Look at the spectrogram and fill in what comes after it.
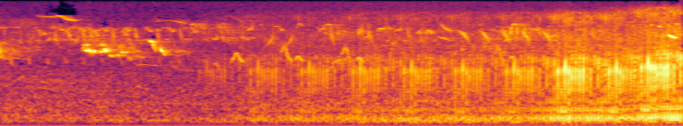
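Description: Faint birdsong in near silence, a few high chirps about half a second to a second and a half in. Over the last few seconds a quiet pulsing sound fades in and grows louder.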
